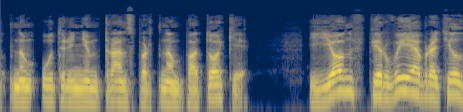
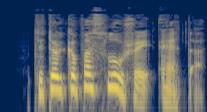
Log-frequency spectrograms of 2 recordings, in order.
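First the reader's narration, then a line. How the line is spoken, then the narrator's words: Exclamation. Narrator (Russian): воскликнула она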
